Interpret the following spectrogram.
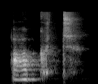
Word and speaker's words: acht: As I told you earlier, when you will see a, o, and u before ch, then you will simply add what? K. K will be the pronunciation. Okay, now you can see before ch, what is coming? I is there. So, the pronunciation will be k. So, it's will be acht.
